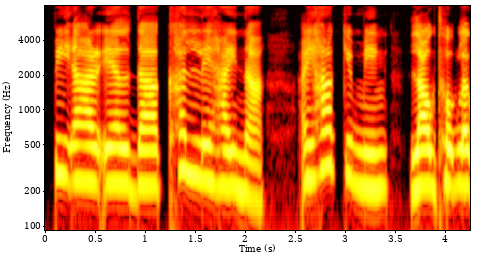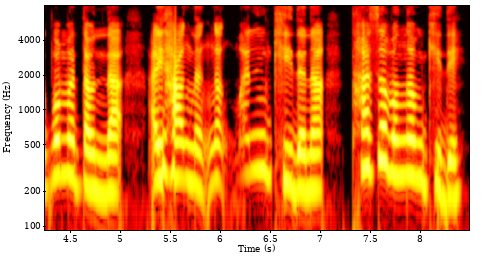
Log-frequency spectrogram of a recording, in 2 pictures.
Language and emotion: Manipuri, surprised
